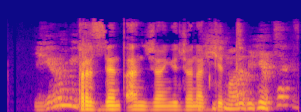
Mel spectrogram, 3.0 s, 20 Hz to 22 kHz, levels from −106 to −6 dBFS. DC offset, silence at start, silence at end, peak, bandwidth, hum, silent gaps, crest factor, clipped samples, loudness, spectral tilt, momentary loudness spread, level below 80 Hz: under 0.1%; 0.35 s; 0 s; 0 dBFS; 11 kHz; none; none; 24 dB; under 0.1%; -24 LUFS; -5 dB/octave; 8 LU; -64 dBFS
